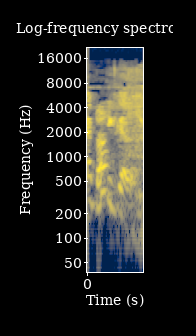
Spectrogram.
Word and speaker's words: skeptical: Skeptical. স্কেপটিক্যাল। যারা যারা শুনছেন, উচ্চারণটা স্কেপটিক্যাল না হয়ে এটা হবে স্কেপটিক্যাল, ক দিয়ে হবে, রাইট?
